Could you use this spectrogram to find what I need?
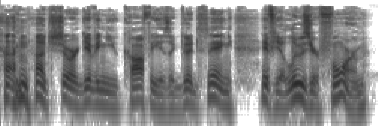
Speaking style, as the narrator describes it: I chuckled

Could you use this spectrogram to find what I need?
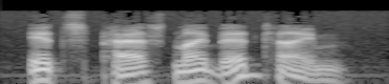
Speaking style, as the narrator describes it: he said dryly

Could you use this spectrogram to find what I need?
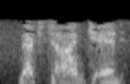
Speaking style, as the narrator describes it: he promised in his breathless, wheezy voice

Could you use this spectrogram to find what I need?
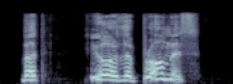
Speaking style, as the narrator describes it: said, sobbing

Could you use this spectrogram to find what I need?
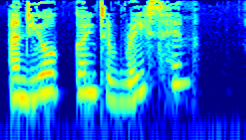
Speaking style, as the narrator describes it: asked slightly nervously

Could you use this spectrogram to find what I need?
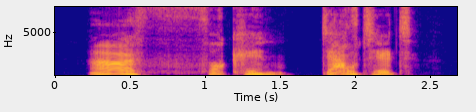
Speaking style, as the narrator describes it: snarled Judge

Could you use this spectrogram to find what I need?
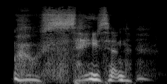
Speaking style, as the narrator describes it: Vesta gasped

